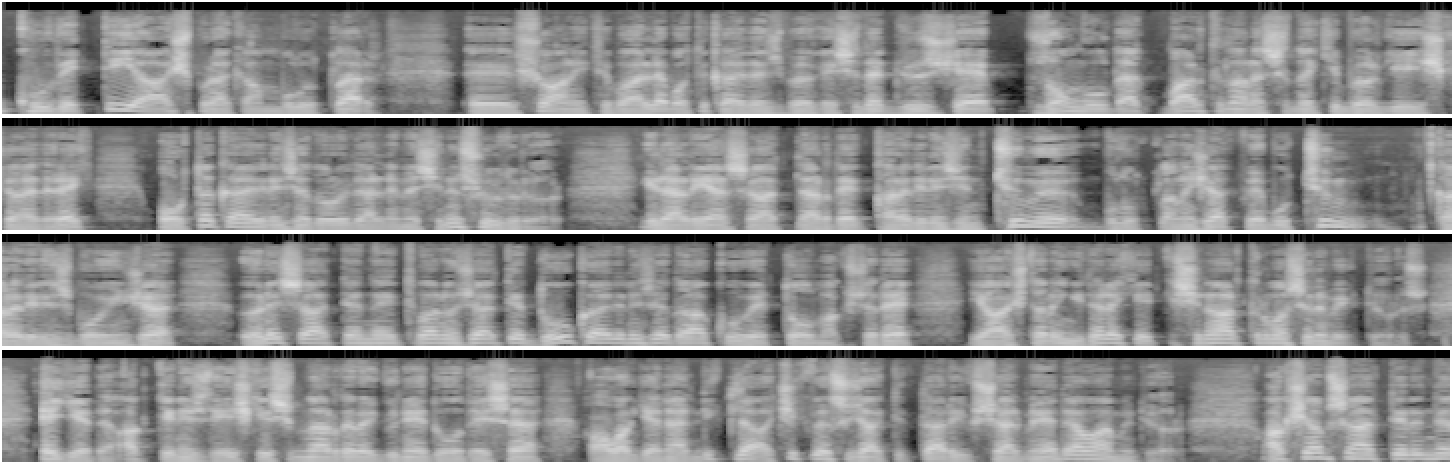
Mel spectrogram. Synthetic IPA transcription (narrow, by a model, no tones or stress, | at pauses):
kʰuvɛt̪lʲijaaʃbɯɾakʰanbulˠut̪lˠaɾɯːʃuanit̪ʰibaːɾilʲɛbat̪ʰɯkʰad̪enizbø̞lʲɟesind̪ɛd̪yzd͡ʒɛzo̞ŋɡulˠd̪ak̚baɾt̪ʰɯnaɾasɯnd̪acʰibø̞lʲɟe̞jiːʃcʰalʲe̞d̪eɾɛco̞ɾt̪ʰakaɾad̪e̞nizɛd̪o̞ɾuilʲæɾlʲe̞me̞sininsyɾd̪yɾyjo̞̰ɾ̥ilʲæɾlʲe̞jænsaːt̪lʲæɾd̪ɛkʰaɾad̪e̞nizint̪ʰymybulˠut̪lˠanad͡ʒakvɛbut̪ʰymkʰaɾad̪enizbo̞jund͡ʒaø̞jlʲɛsaːt̪lʲæɾind̪ænit̪ʰimaɾnø̞zɛlʲːicʲlʲɛd̪o̞ukʰaɾd̪enizɛd̪aɦakʰuvɛt̪ːʲio̞lˠmakyze̞ɾɛjaːʃlˠaɾɯnɟid̪eɾɛcɛt̪̚cʰi̥siniaɾt̪ʰːɯɾmasɯnɯbɛcʲlʲijo̞ɾuz̥eɟed̪ɛ̰ʔa̰kd̪e̞nizd̪ɛiʃcʰesimlʲæɾd̪avɛɟynɛjd̪o̞ud̪ajsahavaɟe̞nɛlʲːiclʲɛat͡ʃʰɯkvɛsɯd͡ʒaklˠɯklˠaɾjycsælʲme̞jɛd̪e̞vame̞d̪ijo̞̰ɾ̥akʃamsaːt̪lʲe̞ɾind̪ɛ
